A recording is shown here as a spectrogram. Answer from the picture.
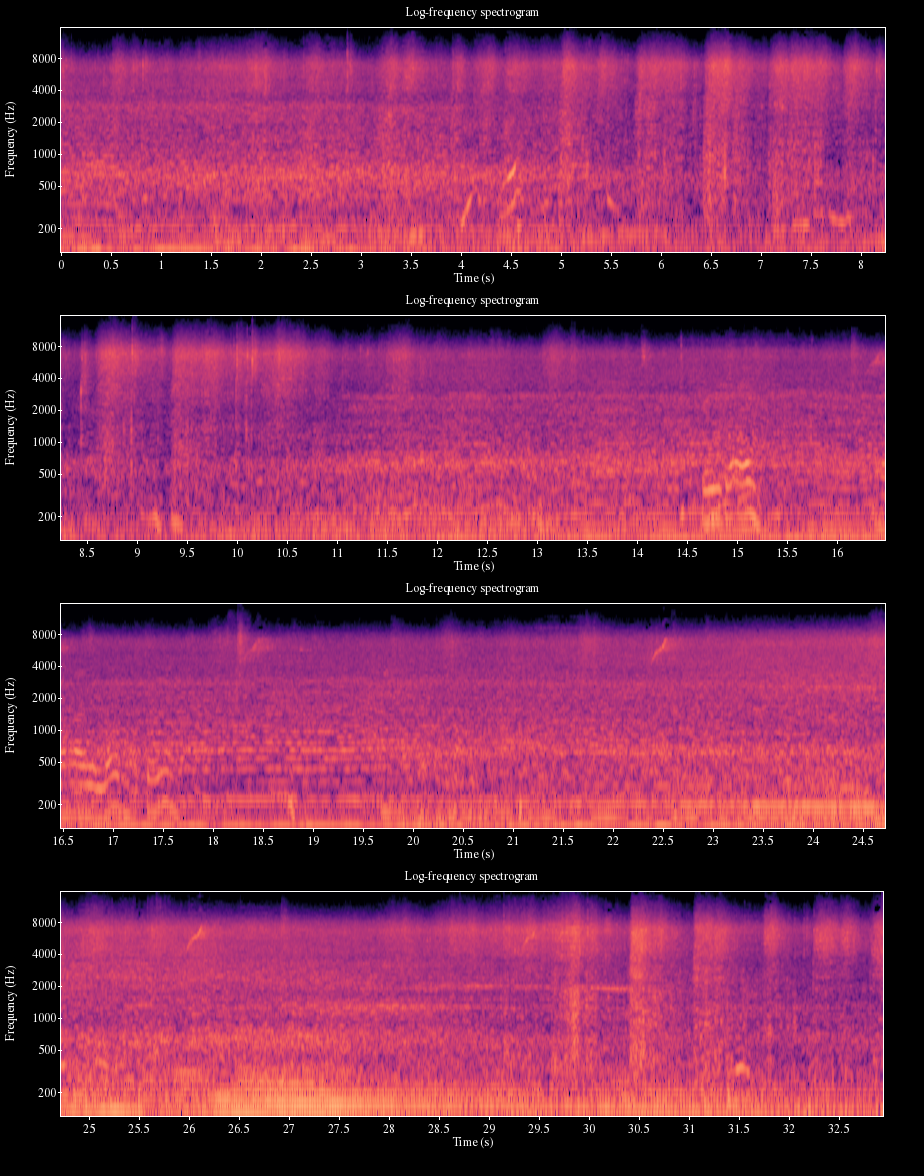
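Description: Outdoor background: a steady low engine hum that grows louder near the end, indistinct voices, and a few short high bird chirps.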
